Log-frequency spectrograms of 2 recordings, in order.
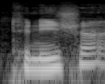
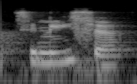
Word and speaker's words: Tenesha: we're back with um tunisha am I pronouncing your name right you are yes you are Tenisha okay cool Tenisha yes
